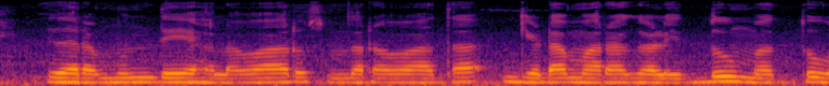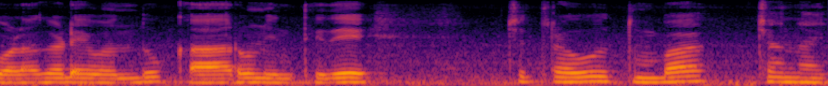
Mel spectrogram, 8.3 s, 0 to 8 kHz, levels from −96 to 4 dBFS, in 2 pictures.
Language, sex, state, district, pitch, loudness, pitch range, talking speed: Kannada, male, Karnataka, Belgaum, 150 Hz, -25 LUFS, 145-160 Hz, 110 wpm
